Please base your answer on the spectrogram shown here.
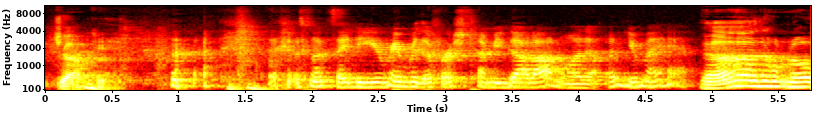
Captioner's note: laughter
